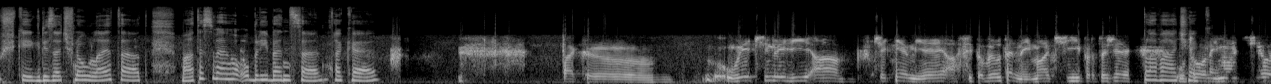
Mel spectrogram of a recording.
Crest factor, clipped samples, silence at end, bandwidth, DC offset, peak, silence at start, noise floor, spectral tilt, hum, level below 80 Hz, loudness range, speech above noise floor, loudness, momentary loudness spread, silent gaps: 16 dB; under 0.1%; 0 s; 15.5 kHz; under 0.1%; -8 dBFS; 0 s; -50 dBFS; -3 dB/octave; none; -56 dBFS; 3 LU; 25 dB; -24 LUFS; 6 LU; none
